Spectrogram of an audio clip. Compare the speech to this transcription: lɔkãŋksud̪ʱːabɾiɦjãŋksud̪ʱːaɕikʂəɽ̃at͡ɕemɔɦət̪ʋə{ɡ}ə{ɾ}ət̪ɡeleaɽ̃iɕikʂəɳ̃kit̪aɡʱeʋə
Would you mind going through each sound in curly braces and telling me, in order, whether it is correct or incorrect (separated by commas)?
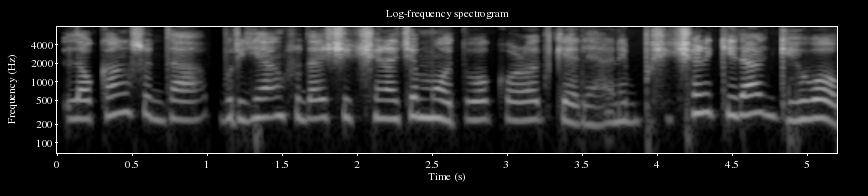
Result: incorrect, incorrect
